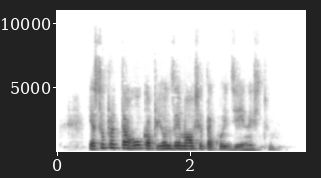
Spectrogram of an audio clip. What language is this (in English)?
Belarusian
